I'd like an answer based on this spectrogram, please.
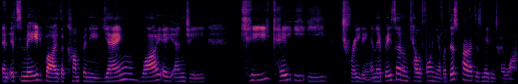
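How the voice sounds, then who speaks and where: A woman's voice: lowish voice, a little slow. A middle-aged woman from the United States, a podcast guest chatting casually and explaining things step by step with a few fillers. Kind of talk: casual interview chat.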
